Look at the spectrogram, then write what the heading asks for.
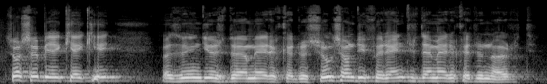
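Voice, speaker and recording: An older man, a missionary priest from Lithuania speaking with a Lithuanian accent, recalling the past in halting, rambling talk full of restarts. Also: a little high. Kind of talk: interview recollection.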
